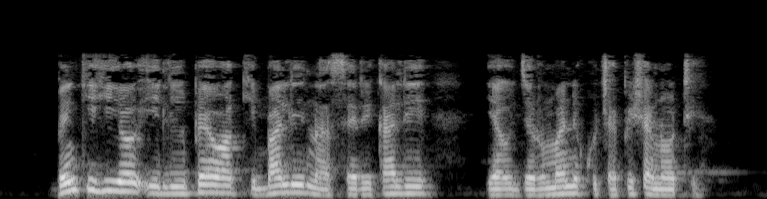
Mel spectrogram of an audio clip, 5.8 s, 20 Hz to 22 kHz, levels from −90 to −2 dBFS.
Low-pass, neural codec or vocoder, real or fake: 7.2 kHz; none; real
